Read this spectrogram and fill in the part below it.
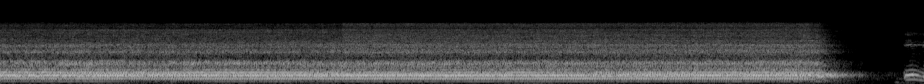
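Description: A blender whirs loudly and steadily, then stops.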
